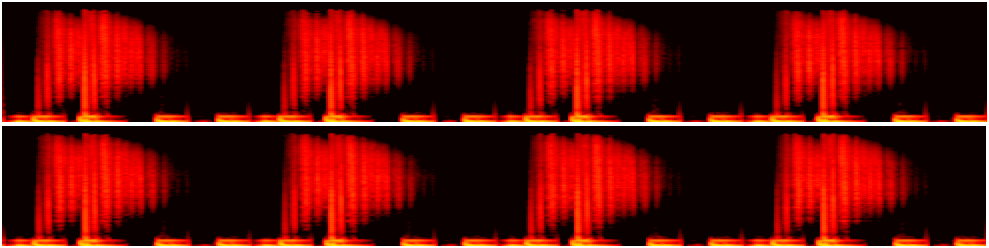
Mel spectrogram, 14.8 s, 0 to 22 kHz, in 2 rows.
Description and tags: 130 bpm C Key 04
hard, key, rhythmic, techno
